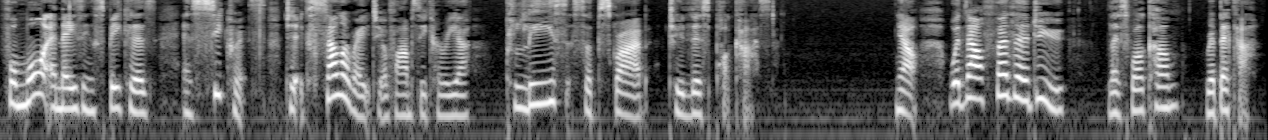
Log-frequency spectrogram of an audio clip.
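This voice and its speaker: A woman's voice: medium pitch, sing-song, a little slow, dry recording. A woman hosting a podcast, reading an upbeat introduction and asking her guest questions. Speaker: podcast host.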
